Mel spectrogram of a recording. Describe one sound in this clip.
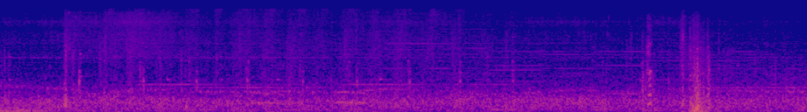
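Quick footsteps run across grass.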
